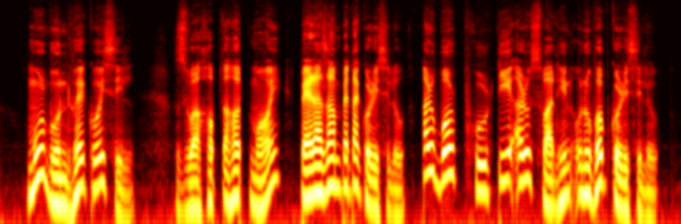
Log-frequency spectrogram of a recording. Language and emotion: Assamese, happy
